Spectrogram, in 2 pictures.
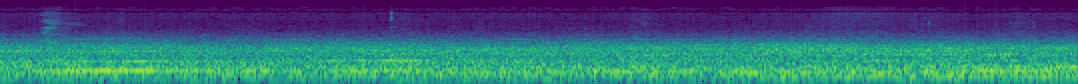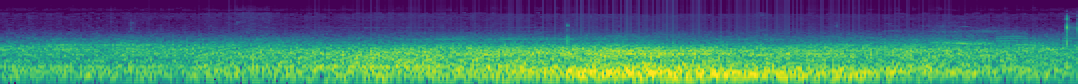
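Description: Steady low background noise of the outdoor course, with no distinct strikes, swelling somewhat about twelve seconds in.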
